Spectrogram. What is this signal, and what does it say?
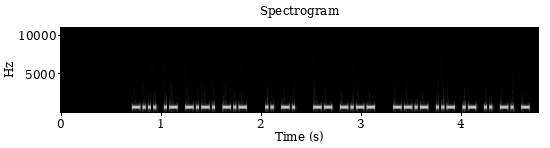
Morse code, heard as a keyed tone, about 46 wpm, 700 Hz. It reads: BACK IN MY QUAINT
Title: Pangram Challenge v2 - 45wpm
